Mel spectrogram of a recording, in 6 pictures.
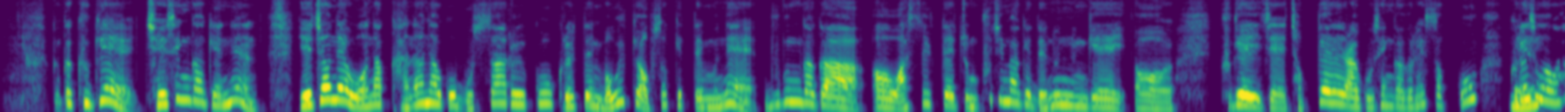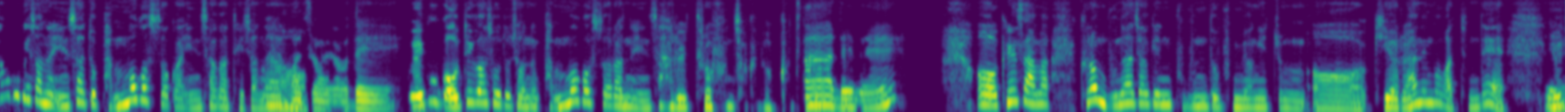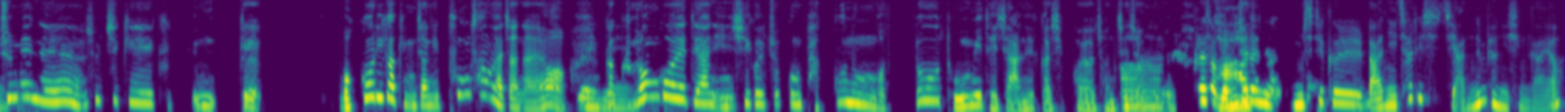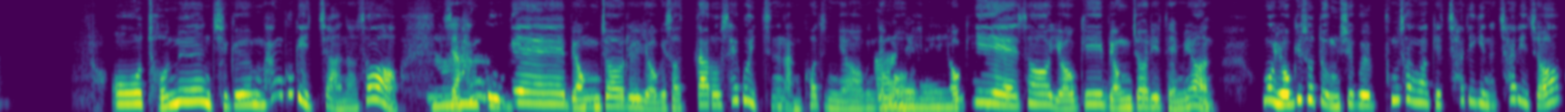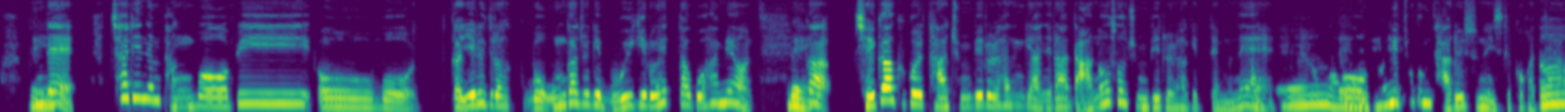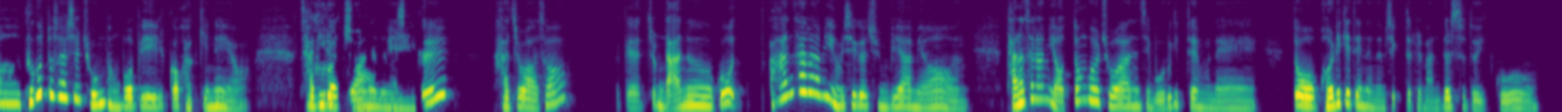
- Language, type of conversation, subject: Korean, podcast, 음식물 쓰레기를 줄이는 현실적인 방법이 있을까요?
- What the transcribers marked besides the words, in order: other background noise; laughing while speaking: "인사를 들어본 적은 없거든요"; tapping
